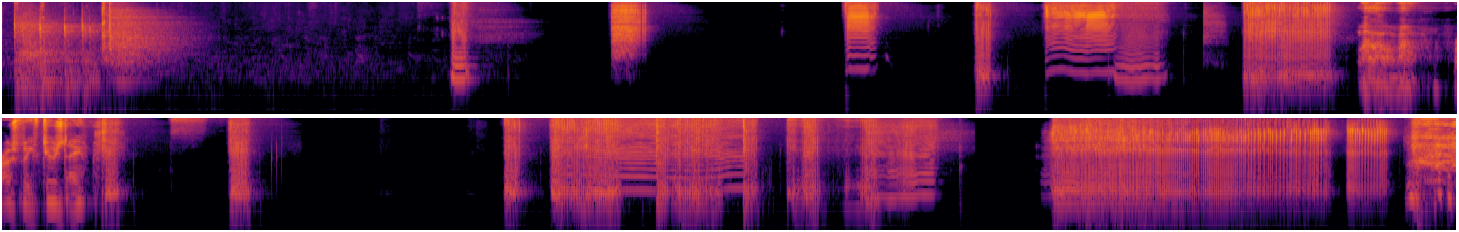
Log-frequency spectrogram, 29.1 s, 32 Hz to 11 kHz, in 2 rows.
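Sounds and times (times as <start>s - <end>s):
person blowing raspberry fart noises: 0.0s - 2.1s, 4.4s - 5.2s, 6.1s - 7.0s, 8.4s - 13.8s, 15.4s - 17.4s, 19.6s - 24.3s, 25.0s - 29.0s
laughter: 1.7s - 4.4s, 28.6s - 29.0s
speech: 11.1s - 11.3s, 13.6s - 15.8s.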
